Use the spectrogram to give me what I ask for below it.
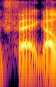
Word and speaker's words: Feig: I'm going to say Feig. I'm comfortable with the, I'm comfortable with that pronunciation.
